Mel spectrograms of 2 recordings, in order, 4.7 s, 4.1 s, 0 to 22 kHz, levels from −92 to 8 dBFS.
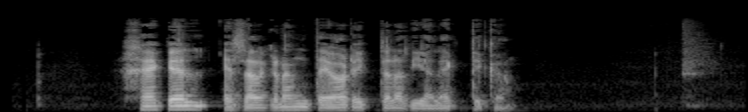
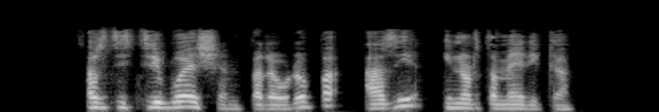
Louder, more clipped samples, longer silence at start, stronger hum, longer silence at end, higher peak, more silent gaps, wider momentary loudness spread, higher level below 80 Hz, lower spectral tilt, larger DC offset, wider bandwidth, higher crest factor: second, -24 LUFS vs -19 LUFS; neither; first, 0.75 s vs 0.55 s; neither; second, 0.35 s vs 0.55 s; about the same, -2 dBFS vs -2 dBFS; second, none vs 2.21-2.27 s, 2.66-2.76 s; first, 15 LU vs 8 LU; about the same, -58 dBFS vs -54 dBFS; about the same, -5 dB/octave vs -5.5 dB/octave; neither; first, 11 kHz vs 7.6 kHz; first, 26 dB vs 18 dB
